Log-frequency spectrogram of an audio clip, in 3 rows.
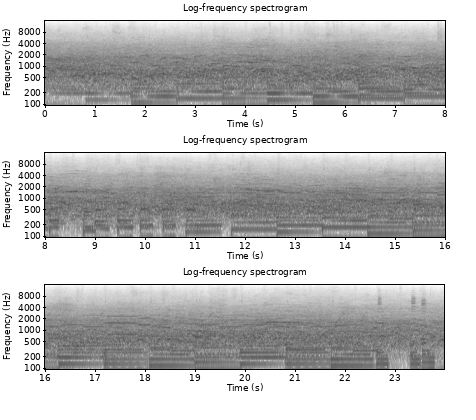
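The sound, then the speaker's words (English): A large audience acts out a family reunion, hugging and welcoming one another, producing a continuous wash of overlapping chatter from many voices that stays steady and lively throughout. “So for the next 30 seconds, ready, set, go, family reunion, hugging people, welcoming people.”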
